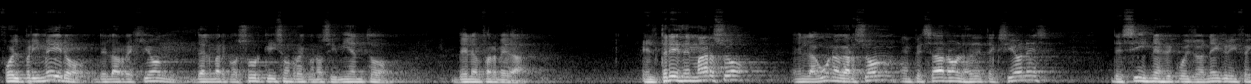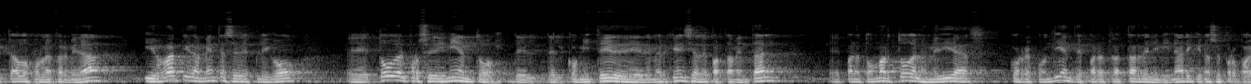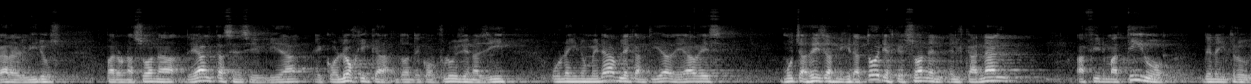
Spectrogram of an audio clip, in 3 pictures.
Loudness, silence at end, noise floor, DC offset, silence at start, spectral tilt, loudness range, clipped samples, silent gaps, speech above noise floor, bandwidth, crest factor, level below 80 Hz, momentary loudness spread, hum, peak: -18 LUFS; 0 s; -44 dBFS; under 0.1%; 0.05 s; -9 dB/octave; 2 LU; under 0.1%; none; 28 dB; 6.6 kHz; 16 dB; -54 dBFS; 11 LU; none; 0 dBFS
